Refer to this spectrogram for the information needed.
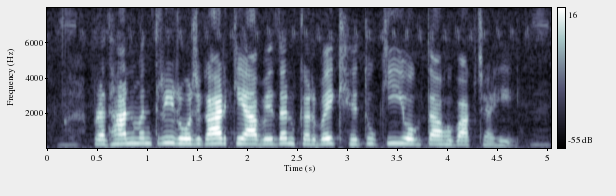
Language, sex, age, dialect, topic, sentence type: Maithili, female, 18-24, Bajjika, banking, question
